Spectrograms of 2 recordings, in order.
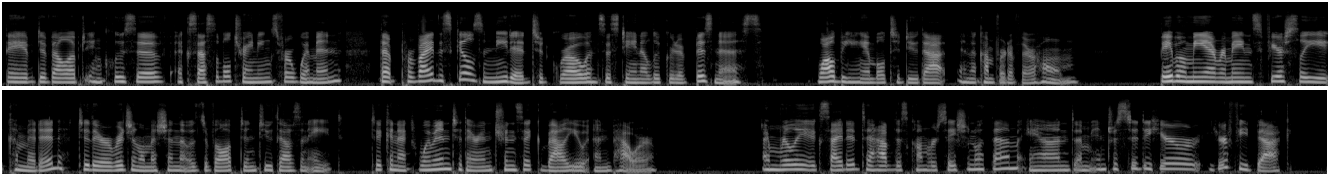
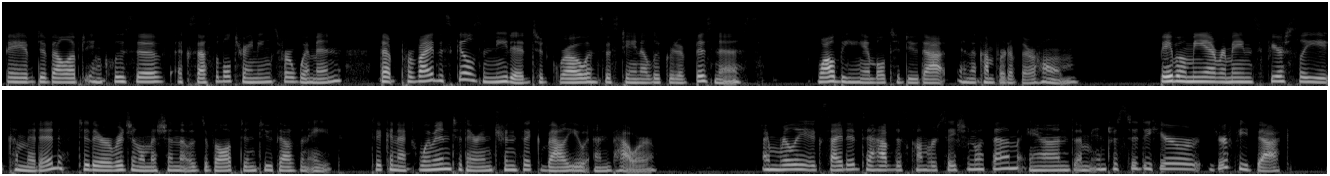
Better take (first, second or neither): first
